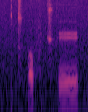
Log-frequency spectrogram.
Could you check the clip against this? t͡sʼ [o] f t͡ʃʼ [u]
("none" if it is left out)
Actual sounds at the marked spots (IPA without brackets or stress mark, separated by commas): o, y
